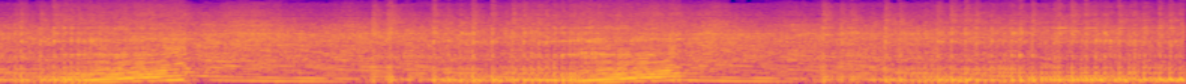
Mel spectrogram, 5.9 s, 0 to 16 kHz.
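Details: Sym DD50 moped with a built Polini Corsa Mini motor, small faults fixed and jetting set: crisp two-stroke buzz climbs cleanly through two quick blips and drops back to a steady idle each time; normal idle and revving.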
